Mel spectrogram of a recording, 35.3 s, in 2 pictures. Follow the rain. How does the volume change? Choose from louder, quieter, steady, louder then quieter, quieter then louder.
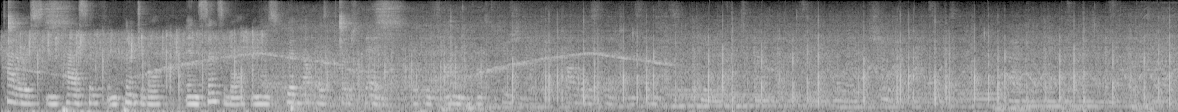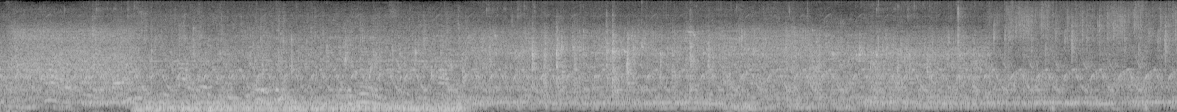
steady.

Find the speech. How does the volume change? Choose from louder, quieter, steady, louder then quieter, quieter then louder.
quieter.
